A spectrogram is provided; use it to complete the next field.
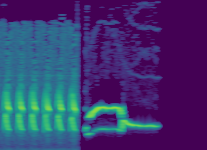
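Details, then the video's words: Common linnet song in field style for educating young birds: six quick paired chirps, then a drawn-out whistled note that drops and flattens. "NUEVO CD CAMPERO PARA EDUCAR PARDILLOS"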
